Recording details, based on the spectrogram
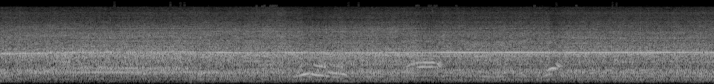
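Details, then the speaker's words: Hoover Junior 1334 upright vacuum after restoration and motor reassembly, home-made rear bearing found as likely cause of earlier bad noise; tested without belt; smooth steady whoosh, constant high motor tone, no knocks or rattles; normal running. "Perfect. doesn't that sound nice, especially compared to how it sounded before?"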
